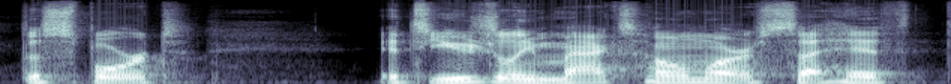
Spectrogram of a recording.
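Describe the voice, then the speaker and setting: A man's voice: mid-range voice, fairly even intonation, moderate pace, fairly bright tone. Easygoing man who laughs a lot. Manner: laughs often, explains golf patiently. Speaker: podcast co-host. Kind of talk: casual chat.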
